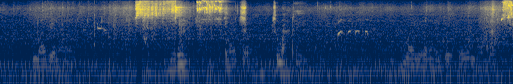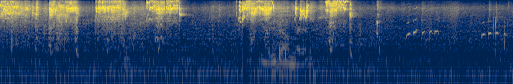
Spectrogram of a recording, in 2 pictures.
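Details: Baby monkey crying on a branch while mistreated by a big female monkey: harsh, hissing high-pitched screams in clustered bursts around two, eight to ten and twelve seconds, with low background rumble between.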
